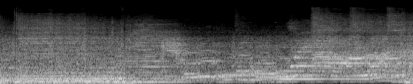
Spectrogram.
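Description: Rock band playing loud live through a PA, electric guitars and drum kit. About a second and a half in, the drums and bass drop out and electric guitar plays on alone, and the full band comes back in at the very end.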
